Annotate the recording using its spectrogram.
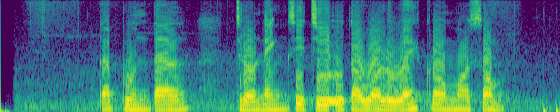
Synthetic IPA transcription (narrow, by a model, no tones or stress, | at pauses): kab̥ṳnt̪al | d̥ʒ̥ɾo̤nɪŋsid̥ʒ̥i̤ut̪ɔwɔluwɪhkɾomɔsɔm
